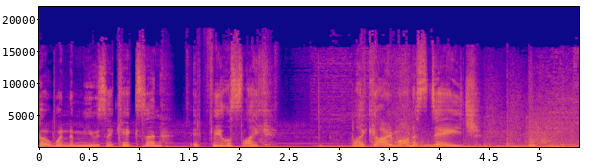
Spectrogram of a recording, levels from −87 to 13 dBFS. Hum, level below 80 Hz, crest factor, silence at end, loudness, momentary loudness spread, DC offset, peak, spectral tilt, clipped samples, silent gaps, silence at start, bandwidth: none; -28 dBFS; 16 dB; 0 s; -18 LUFS; 11 LU; under 0.1%; -2 dBFS; -4 dB/octave; under 0.1%; none; 0 s; 19 kHz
